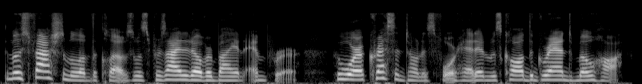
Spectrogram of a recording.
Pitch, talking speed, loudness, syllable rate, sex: 205 Hz, 235 wpm, -19 LUFS, 6.5 syllables/s, female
